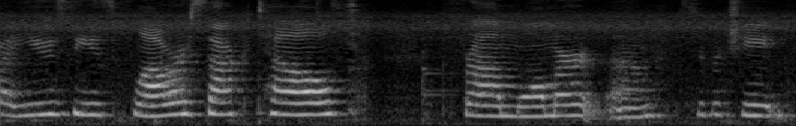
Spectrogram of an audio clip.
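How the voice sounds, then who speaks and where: The speaker is a woman. Her voice is high-pitched. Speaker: art instructor. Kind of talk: tutorial. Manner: hesitant with many fillers.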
